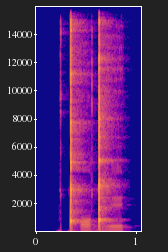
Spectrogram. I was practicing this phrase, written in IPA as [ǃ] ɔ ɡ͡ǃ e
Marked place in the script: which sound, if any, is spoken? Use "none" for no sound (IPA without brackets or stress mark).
ǃʰ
